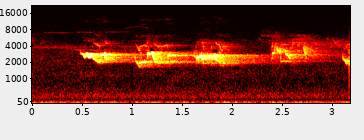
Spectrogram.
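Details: Singing American robin: a run of connected warbled whistles, sliding down then back up, flowing almost without break across the whole stretch, with faint steady background noise.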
